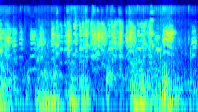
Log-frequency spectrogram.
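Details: Zebra finches calling as a colony, a constant tangle of short buzzy, nasal notes with repeated pulses, over intermittent low rumbling.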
